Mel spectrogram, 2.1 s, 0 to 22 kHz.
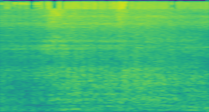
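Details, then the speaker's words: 1967 Chevrolet El Camino, 400 small-block V8 with tuned port injection, AFR aluminum heads, MSD ignition and Flowmaster 50s (possibly 40s) exhaust, idling; a deep, steady, mellow rumble with no ticking or knocking. Responsive, with no smoke or smells, a normal idle. "Motor runs good and it's very responsive. MSD ignition as well. Go around back, no strange noises, no weird smoke, no smells. It's got a nice mellow sound."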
